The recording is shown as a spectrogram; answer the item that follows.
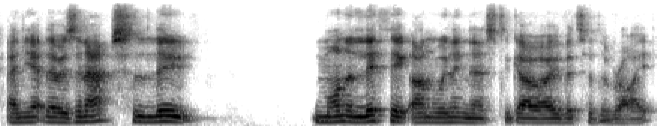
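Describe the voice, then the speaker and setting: A man's voice: mid-range voice, flat delivery, normal speed, fairly bright tone. Middle-aged man, wry political analyst. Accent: non-Mancunian English. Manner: thoughtful, wry, many restarts and fillers. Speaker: political scientist guest. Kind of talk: conversational expert analysis.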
